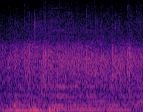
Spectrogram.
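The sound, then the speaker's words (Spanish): Applause from a Spanish-speaking church audience praising God: steady, continuous clapping with music playing underneath. “Dale un fuerte aplauso al Rey de Gloria.”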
